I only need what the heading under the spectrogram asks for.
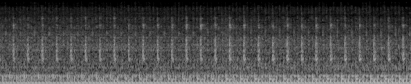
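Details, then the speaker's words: Mahindra Scorpio mHawk diesel at idle: sharp metallic tapping about three per second, loudest from one cylinder; firing checked equal on cylinders 1–3, sound linked to EGR valve and low boost. "कोई सी भी गाड़ी लेकर चलो तो उसके अंदर अगर boost कम बनता है तो हमारी इंजन की तरफ से कड़ कड़ क इस टाइप का साउंड"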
